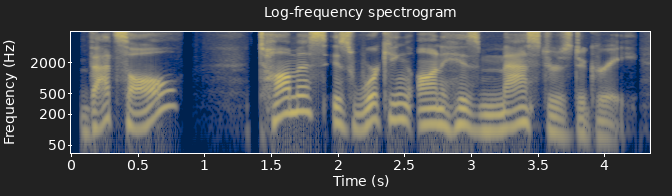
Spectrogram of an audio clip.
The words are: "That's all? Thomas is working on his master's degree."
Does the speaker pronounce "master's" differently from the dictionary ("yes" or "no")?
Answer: no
